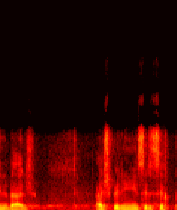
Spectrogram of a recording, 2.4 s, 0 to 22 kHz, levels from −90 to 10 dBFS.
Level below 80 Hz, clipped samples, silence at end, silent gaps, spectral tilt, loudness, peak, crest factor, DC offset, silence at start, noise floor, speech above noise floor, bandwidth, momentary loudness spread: -52 dBFS; under 0.1%; 0.1 s; none; -5 dB/octave; -28 LUFS; -12 dBFS; 18 dB; under 0.1%; 0 s; -53 dBFS; 25 dB; 12 kHz; 11 LU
